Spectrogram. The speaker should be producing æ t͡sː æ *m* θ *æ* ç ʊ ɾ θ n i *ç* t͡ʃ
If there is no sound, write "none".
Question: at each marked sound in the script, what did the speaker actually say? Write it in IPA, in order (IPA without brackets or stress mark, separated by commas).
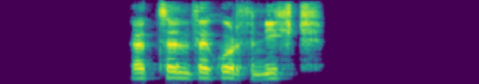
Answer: n, æ, ç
